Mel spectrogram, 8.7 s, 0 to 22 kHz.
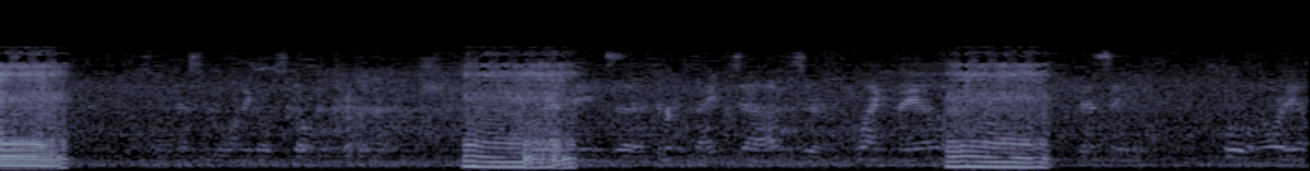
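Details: A man, described as a grizzly bear who claims he doesn't snore: deep, groaning snores about every three seconds, roughly 19 a minute, over faint room noise; heavy snoring.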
